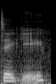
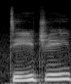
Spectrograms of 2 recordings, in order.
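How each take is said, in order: First: It is said as one two-syllable word. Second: It is said as two separate letter names. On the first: "I like to pronounce it Diggy" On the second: "it looks like it's pronounced D G"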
